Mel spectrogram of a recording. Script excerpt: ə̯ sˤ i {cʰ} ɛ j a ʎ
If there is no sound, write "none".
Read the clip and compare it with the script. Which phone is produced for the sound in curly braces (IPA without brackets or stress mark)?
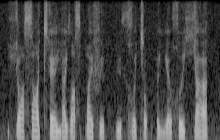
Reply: cʰ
